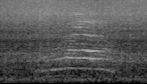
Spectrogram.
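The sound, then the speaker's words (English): A single drawn-out meow from a cat named Frida, fairly quiet and rising then falling in pitch, heard alone over a steady background hiss with no talking. “That's a cat, Frida. She loves rosettes.”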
